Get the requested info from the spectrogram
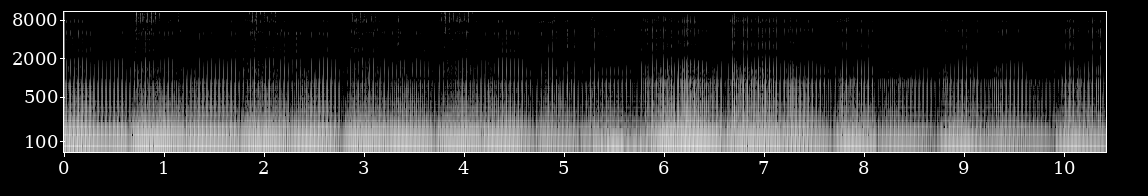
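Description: Domestic cat purring loudly into a close microphone, a low pulsing rumble that swells and breaks about once a second.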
